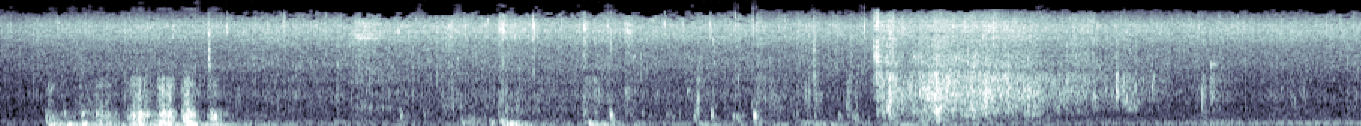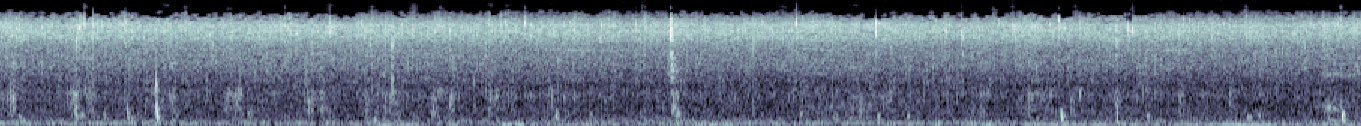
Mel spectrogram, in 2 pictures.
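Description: Rain falling in wet woods, with many small drop ticks on leaves and a puddle. Heavy low rumbles come in the first second and a half and again about three seconds in, and a broader rushing swell follows around six to seven seconds.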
